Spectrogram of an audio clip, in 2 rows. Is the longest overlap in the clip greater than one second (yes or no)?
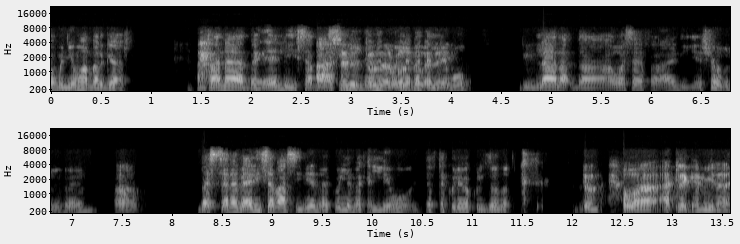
yes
